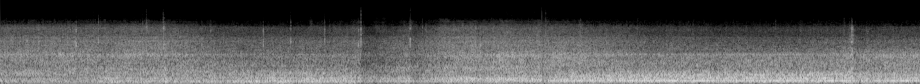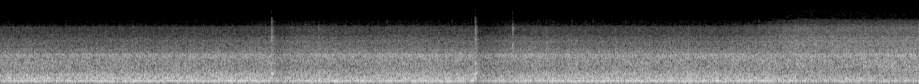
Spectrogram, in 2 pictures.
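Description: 2008 Ford F350 Super Duty's 6.4L V8 turbo diesel engine running steadily at idle, getting louder about four seconds in, with a few light clicks.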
